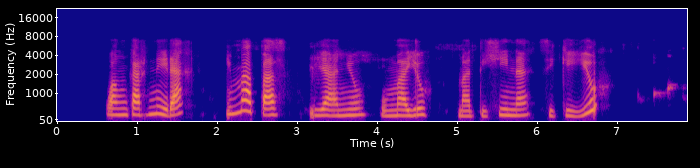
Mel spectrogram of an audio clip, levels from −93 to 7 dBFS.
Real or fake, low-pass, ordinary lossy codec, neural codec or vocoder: fake; 7.2 kHz; Opus, 32 kbps; codec, 16 kHz, 2 kbps, X-Codec, WavLM features, trained on Multilingual LibriSpeech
